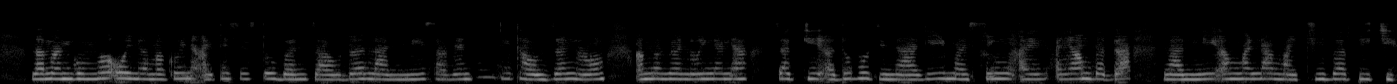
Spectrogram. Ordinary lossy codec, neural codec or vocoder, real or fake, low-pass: none; codec, 44.1 kHz, 2.6 kbps, DAC; fake; 7.2 kHz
